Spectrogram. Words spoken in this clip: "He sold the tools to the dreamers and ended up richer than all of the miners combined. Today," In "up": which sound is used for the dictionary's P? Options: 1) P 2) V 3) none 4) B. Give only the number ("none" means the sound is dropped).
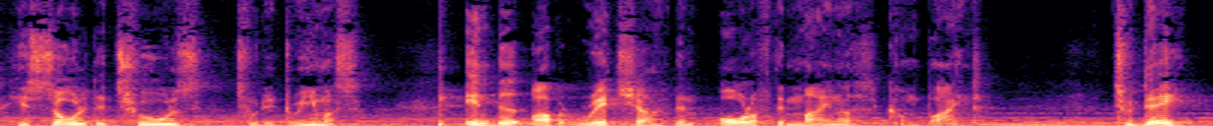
4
